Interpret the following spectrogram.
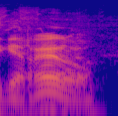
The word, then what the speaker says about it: Guerrero: was like oh like just so you know the correct pronunciation is Guerrero he's like oh yeah Guerrero but like he said it kind of a little whitish but he rolls his ARS he's like I know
